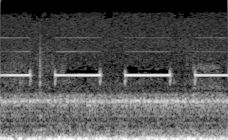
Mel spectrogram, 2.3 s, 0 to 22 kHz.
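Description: A 2014 Toyota Prius Plug-in, silver with 112k miles, sounds its reverse warning beep: clear, evenly spaced electronic tones repeating about every half second over a steady low engine-cabin rumble.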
